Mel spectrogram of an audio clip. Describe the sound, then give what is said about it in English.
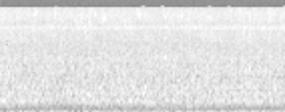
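Water running in a stream, a steady, even rushing hiss that continues without a break, soft and unchanging with no voices. “There's just a quality to the water running that I didn't notice till I took these off.”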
